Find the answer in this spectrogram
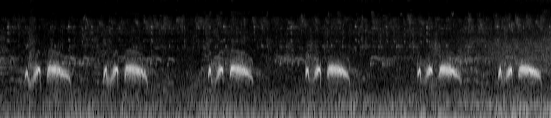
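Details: Spotted dove calling as a decoy to lure wild doves in the khu-ang two-word style. About six phrases come at steady intervals, each a pair of brief coos and then one sustained, soft, low hoot.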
